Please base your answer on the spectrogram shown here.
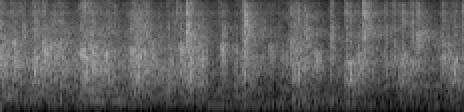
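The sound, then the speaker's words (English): Audience applause rolls on steadily at a show, a dense patter of many hands clapping at moderate volume with no voices over it. “You don't have to keep applauding.”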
